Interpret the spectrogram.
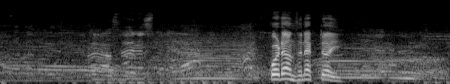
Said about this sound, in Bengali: এটা একটা সুন্দর গরু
